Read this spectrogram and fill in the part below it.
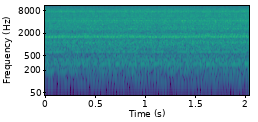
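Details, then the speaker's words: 2005 Mini Cooper JCW supercharged, persistent belt squeak, a belt recently lost and power loss: at idle a bright hiss and faint steady high tone as the wobbling harmonic balancer makes the accessory belt rubber squeak on the pulley. "so just like you have gym shoes that squeak on the floor the rubber squeaks on the pulley"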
